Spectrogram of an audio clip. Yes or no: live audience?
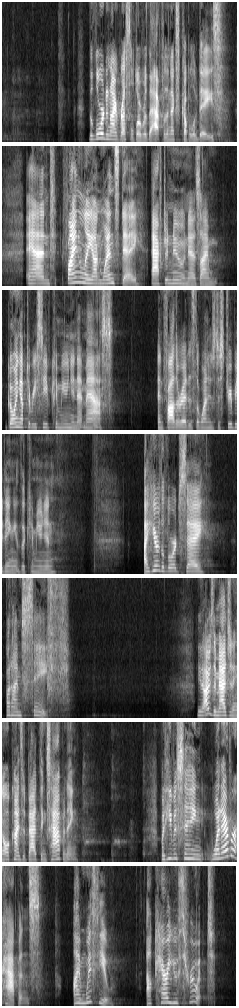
yes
